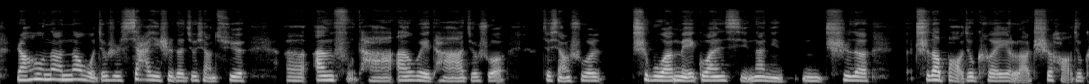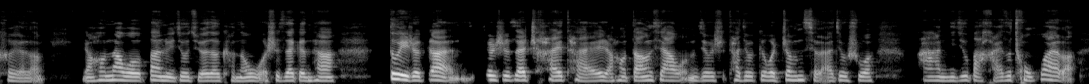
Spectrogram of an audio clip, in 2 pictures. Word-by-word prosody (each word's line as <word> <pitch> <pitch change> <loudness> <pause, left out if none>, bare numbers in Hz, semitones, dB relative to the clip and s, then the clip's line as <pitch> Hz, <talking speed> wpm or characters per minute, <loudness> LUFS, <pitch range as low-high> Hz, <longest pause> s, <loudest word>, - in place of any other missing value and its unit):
然 200 0 +3
后 245 +1 +2
呢， 230 -1 +1
那 225 +1 +2
我 170 -6 -1
就 190 +5 -3
是 195 0 -2
下 215 +3 -1
意 195 - +1
识 190 +1 -2
地 170 - -1
就 190 +4 -3
想 155 -4 -4
去， 175 +1 -2 0.4
呃， 175 -2 -4
安 200 +1 +4
抚 - - -8
他、 160 0 -4
安 190 +2 0
慰 180 -3 +2
他， 155 -2 -2
就 170 +2 -5
说 175 0 -3 0.3
就 195 - -3
想 165 -3 -1
说 175 -1 -1 0.3
吃 - - 0
不 190 - 0
完 180 0 +5
没 175 -2 +4
关 185 0 +3
系， 180 - -5
那 185 0 +1
你 155 -3 -1 0.2
你 165 -2 -2
吃 195 - -1
得 175 -2 +1 0.4
吃 - - 0
到 205 - +7
饱 185 -1 -4
就 180 - 0
可 170 -2 -2
以 165 0 0
了， - - -3
吃 200 - -2
好 - - -6
就 170 - -4
可 175 - -6
以 - - -5
了。 150 0 -6 0.3
然 165 0 -2
后 200 - 0
那 200 0 +4
我 180 -2 +5
伴 195 +1 +2
侣 170 - +3
就 180 +3 -1
觉 165 +1 -1
得 170 0 +1
可 165 0 -8
能 165 +2 +1
我 - - -2
是 190 - -3
在 180 +1 +2
跟 175 -1 0
他 170 -2 +1 0.5
对 240 -5 +11
着 185 -1 +4
干， 200 +4 +4 0.2
就 210 - +3
是 200 0 +1
在 195 -1 +6
拆 190 0 0
台。 165 -2 -2
然 170 -2 -1
后 185 -1 -2
当 180 +3 +1
下 180 -2 0
我 - - -6
们 - - -2
就 185 +1 -2
是 180 - -9
他 205 - -5
就 190 - -1
给 185 +2 -4
我 185 -1 +2
争 200 0 0
起 205 - -5
来 165 - -4
就 190 0 -2
说： 180 -1 -2 0.4
“啊， 185 0 -3
你 175 0 -2
就 195 +2 -1
把 195 - -4
孩 170 - -6
子 195 - 0
宠 185 -1 -2
坏 205 0 +1
了， - - -3
185 Hz, 275 characters per minute, -21 LUFS, 170-195 Hz, 0.5 s, 对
